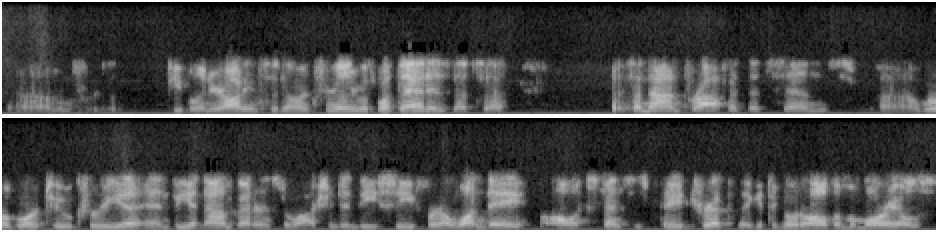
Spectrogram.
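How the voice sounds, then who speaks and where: A man with a Wisconsin accent, medium pitch, and monotone, flat intonation. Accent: Upper Midwest (Wisconsin). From central Wisconsin. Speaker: archery equipment company owner. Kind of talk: casual interview.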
